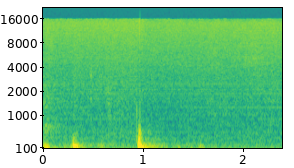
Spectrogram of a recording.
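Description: Three dull, low thumps, the loudest about a second in: a man's footsteps on a church's raised platform, picked up through the sound system's microphone.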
